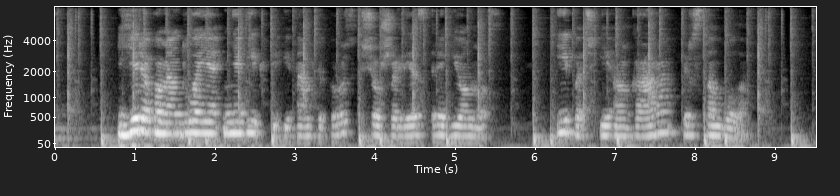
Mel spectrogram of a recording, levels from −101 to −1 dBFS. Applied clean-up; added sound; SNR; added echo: none; Drum / Drum kit; 13 dB; reverberation time 0.2 s.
